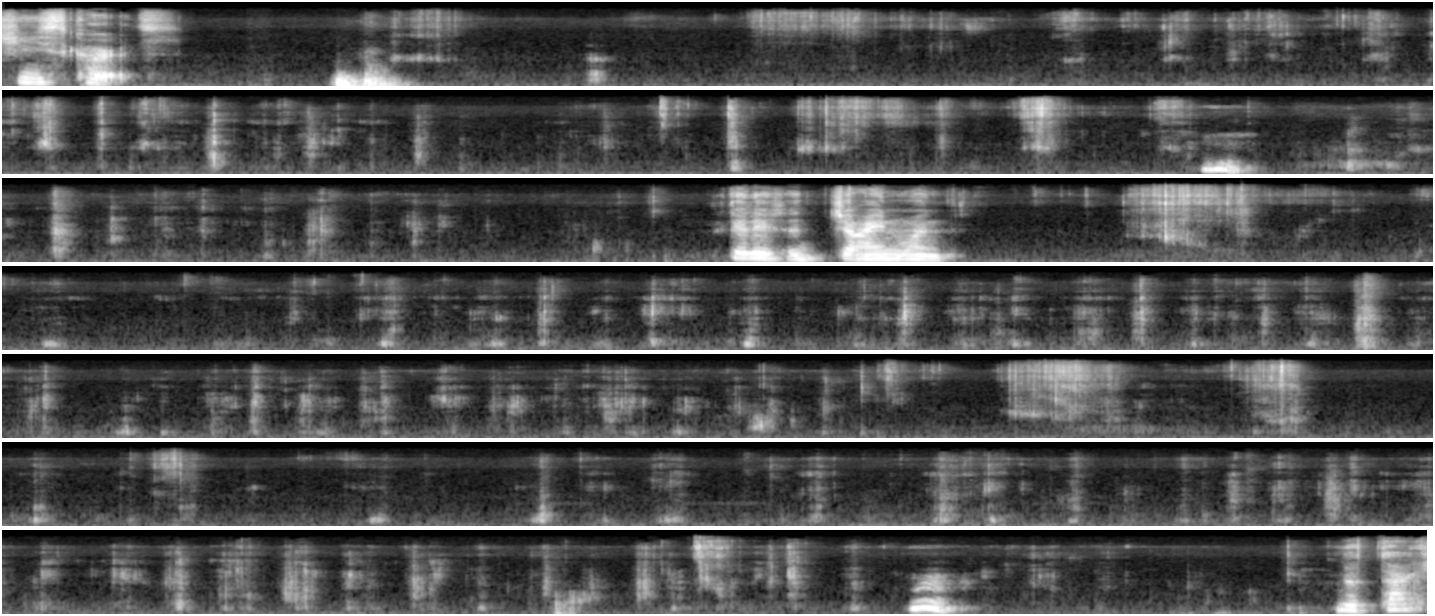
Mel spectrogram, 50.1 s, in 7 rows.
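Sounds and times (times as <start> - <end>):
crunching bites: 1.8 - 2.3, 3.7 - 13.2, 19.8 - 21.0, 22.8 - 35.2
chewing with crisp crackles: 2.9 - 18.0, 19.0 - 49.6.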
